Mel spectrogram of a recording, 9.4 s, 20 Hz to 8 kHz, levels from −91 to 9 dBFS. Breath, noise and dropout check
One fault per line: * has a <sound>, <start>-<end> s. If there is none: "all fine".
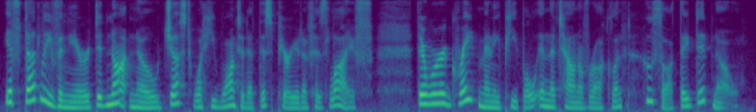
* has a dropout, 7.8-7.8 s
